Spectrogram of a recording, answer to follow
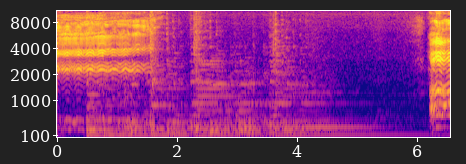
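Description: Flamenco guitar playing a taranto passage on its own between sung lines, chords and bass notes ringing out and growing steadily quieter toward the end. A held sung note ends right at the start.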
